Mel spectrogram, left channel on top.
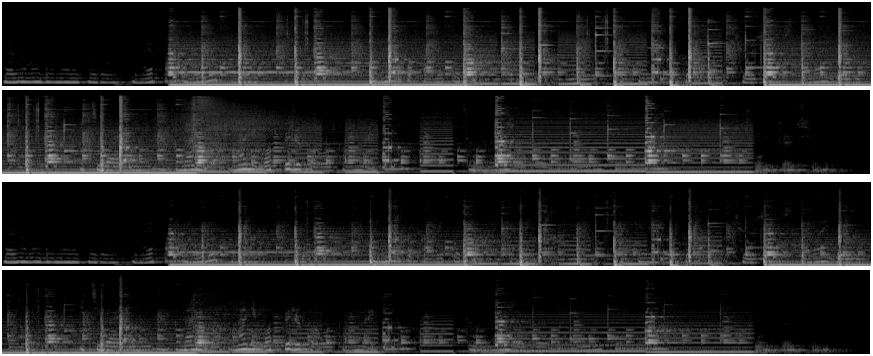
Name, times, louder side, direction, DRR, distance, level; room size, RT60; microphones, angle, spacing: voice 1, 0.0-3.2 3.7-9.0 9.6-12.8 13.4-15.4, equal, 10° left, 5 dB, 1.6 m, -43 dB
sound 1, 1.7-16.2, left 4 dB, 80° left, 1.1 m, -33 dB
voice 2, 13.2-14.0 14.7-14.8 15.6-17.0, left 1 dB, 55° left, 6 dB, 2.5 m, -52 dB
25.5 x 21.5 x 9.7 m, 0.77 s
head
